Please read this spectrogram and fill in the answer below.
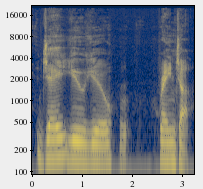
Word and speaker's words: Zyuranger: it for me again Ranger so so it's pronounced like like j-u-u Ranger okay it's it's spelled z y u r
